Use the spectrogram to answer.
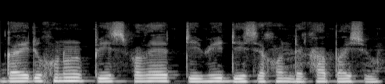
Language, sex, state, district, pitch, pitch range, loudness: Assamese, male, Assam, Sonitpur, 140 Hz, 135-145 Hz, -14 LUFS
